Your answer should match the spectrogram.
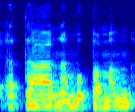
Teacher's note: where you get the final M followed by a vowel, you'd never have anuswara. It would always be full consonantal M.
